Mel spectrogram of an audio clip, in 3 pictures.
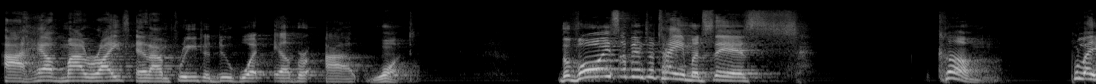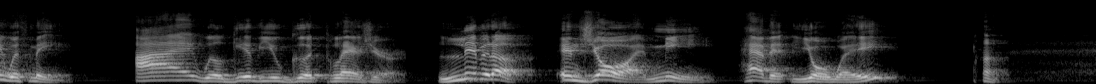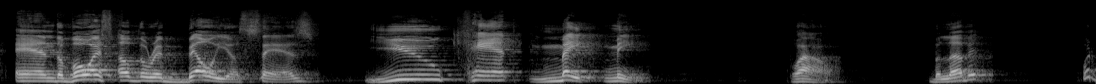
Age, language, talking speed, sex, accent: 50-69, English, 90 wpm, male, American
